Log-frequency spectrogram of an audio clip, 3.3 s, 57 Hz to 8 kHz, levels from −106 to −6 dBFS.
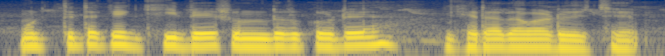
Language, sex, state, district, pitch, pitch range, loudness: Bengali, male, West Bengal, Cooch Behar, 140 Hz, 130-150 Hz, -14 LUFS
